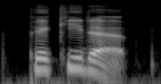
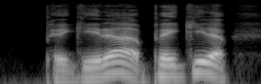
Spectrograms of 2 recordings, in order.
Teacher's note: The K links to I and the T which might become a flap T links to U. So it sounds more like pick it up. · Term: linking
